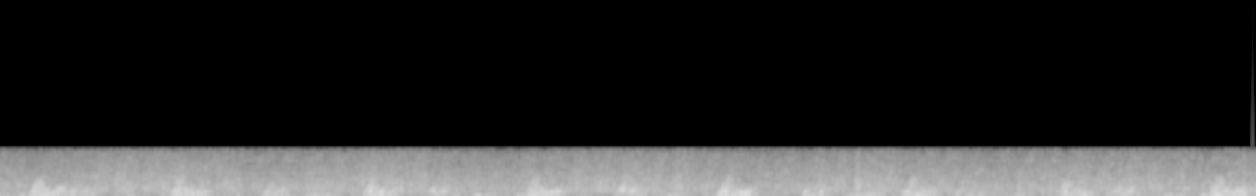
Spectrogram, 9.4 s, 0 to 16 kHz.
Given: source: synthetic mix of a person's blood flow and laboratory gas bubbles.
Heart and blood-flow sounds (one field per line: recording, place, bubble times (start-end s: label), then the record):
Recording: Doppler ultrasound of blood flow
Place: precordium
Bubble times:
9.22-9.43 s: bubbles
From the record:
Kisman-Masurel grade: 221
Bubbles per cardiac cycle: several, 3 to 8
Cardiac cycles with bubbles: 10 to 50%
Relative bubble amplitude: barely perceptible (0.100 to 0.250)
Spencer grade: 2 (many but less than half of the cardiac periods contain bubble signals, singularly or in groups)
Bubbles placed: only in the low amplitude regions of the cardiac cycle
